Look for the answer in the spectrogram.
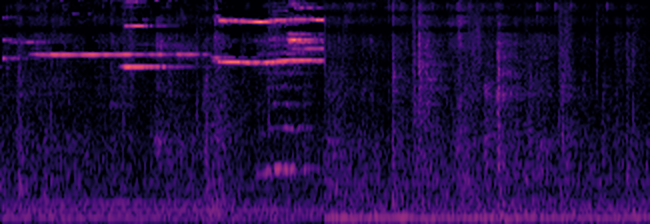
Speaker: This is my grandma's garage door. And if you listen carefully, you can hear that it's very squeaky and noisy.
